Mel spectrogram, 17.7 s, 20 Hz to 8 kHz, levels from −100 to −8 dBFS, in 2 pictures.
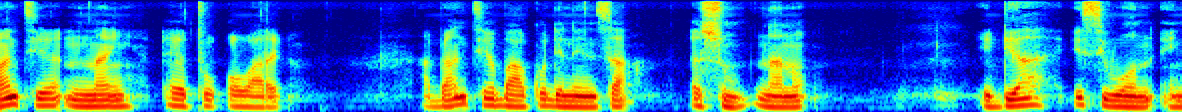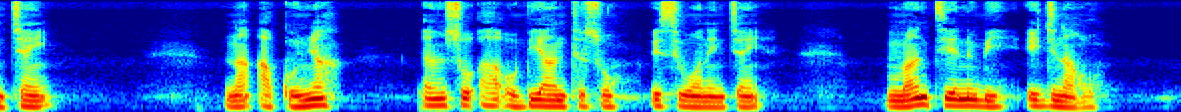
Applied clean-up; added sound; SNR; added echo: none; none; none; none.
